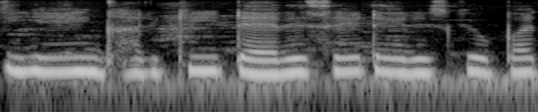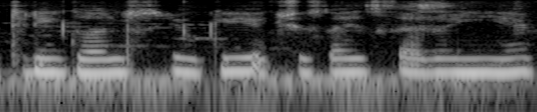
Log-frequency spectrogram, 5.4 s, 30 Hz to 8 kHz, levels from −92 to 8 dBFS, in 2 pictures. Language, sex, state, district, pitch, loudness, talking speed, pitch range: Hindi, female, Bihar, Darbhanga, 215 Hz, -25 LUFS, 180 wpm, 210-225 Hz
